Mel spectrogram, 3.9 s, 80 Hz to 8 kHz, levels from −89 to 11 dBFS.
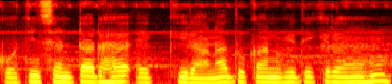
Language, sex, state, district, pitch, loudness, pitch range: Hindi, male, Bihar, West Champaran, 135 Hz, -13 LUFS, 130-145 Hz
